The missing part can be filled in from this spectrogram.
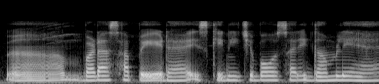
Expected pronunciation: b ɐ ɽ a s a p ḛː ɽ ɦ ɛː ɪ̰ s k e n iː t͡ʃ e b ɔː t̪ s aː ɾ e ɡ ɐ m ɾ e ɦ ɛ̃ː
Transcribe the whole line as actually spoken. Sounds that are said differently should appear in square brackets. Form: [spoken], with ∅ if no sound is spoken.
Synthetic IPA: b ɐ ɽ a s a p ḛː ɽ ɦ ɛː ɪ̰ s k e n iː t͡ʃ e b ɔː t̪ s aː ɾ e ɡ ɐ m [l] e ɦ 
